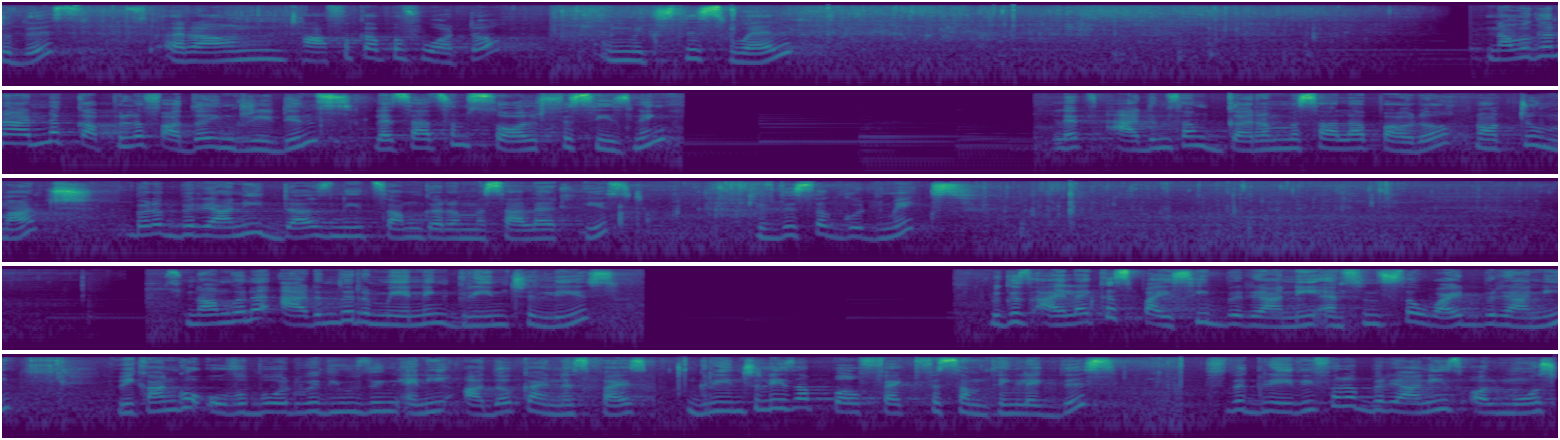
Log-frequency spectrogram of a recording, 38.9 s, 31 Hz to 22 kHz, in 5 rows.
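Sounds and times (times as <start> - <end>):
spatula stirring in gravy: 2.8 - 7.0.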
